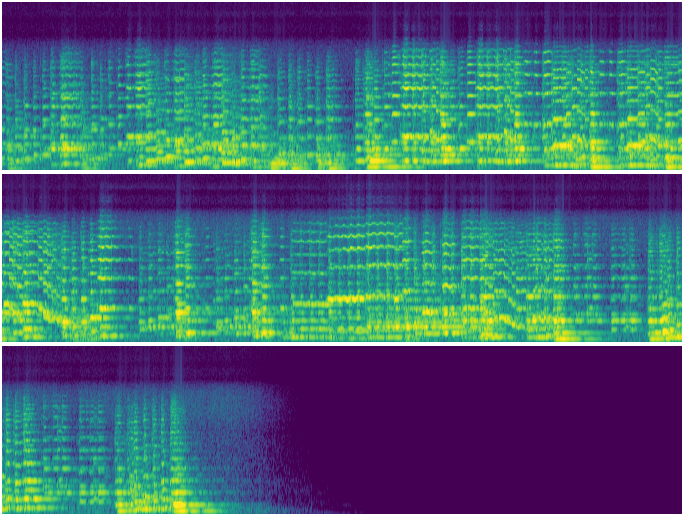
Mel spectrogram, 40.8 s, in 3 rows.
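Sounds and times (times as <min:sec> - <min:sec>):
string quartet: 0:00.0 - 0:32.1.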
